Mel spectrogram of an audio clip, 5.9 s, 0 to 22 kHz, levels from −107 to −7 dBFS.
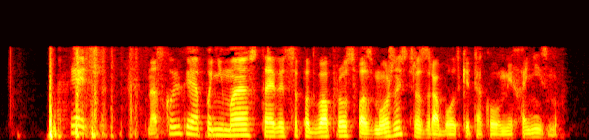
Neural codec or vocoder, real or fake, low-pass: none; real; 5.4 kHz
